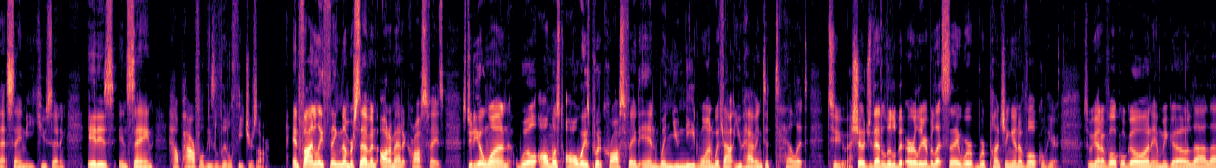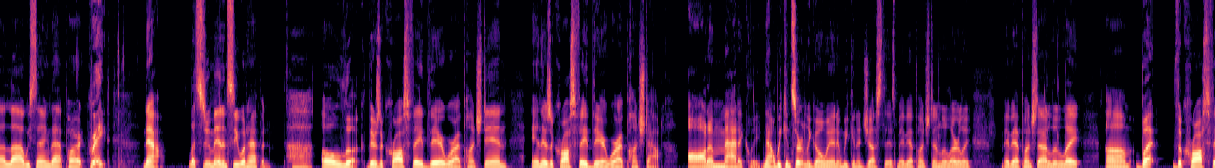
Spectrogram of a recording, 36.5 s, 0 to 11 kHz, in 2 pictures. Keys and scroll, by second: 15.8 space, 17.6 \, 19.3 \, 19.9 space.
